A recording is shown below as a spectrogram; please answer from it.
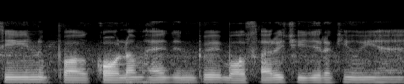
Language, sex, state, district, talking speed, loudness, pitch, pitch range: Hindi, male, Uttar Pradesh, Shamli, 165 wpm, -21 LUFS, 110 Hz, 105-110 Hz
